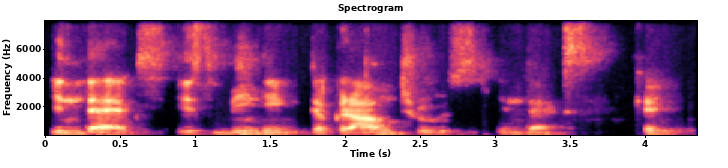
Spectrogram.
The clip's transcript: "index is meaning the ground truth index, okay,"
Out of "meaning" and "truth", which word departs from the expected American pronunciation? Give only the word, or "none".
truth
